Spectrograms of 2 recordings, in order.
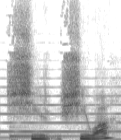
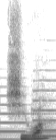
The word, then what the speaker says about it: Shivah: I am the Shira pronounce like the Hindu god but with the accent on the final vowel shiwa shiwa I don't know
